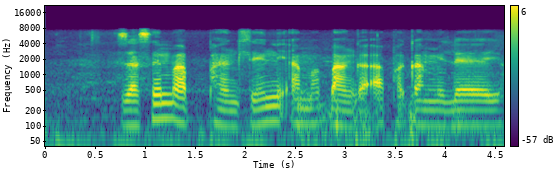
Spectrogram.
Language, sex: Xhosa, male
